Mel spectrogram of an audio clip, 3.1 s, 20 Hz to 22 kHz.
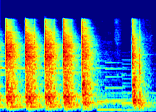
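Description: Hammer blows knock a tie rod end loose from the spindle of a 1965 Ford Mustang: five sharp, evenly spaced metallic strikes, then a brief ringing pause and one final hit, close and loud with no talking.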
